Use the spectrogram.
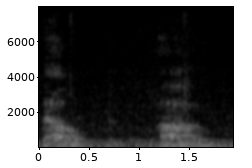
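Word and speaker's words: Beale: some people named Bell spelled b-e-a-l-e but it's pronounced Bell took over in the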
